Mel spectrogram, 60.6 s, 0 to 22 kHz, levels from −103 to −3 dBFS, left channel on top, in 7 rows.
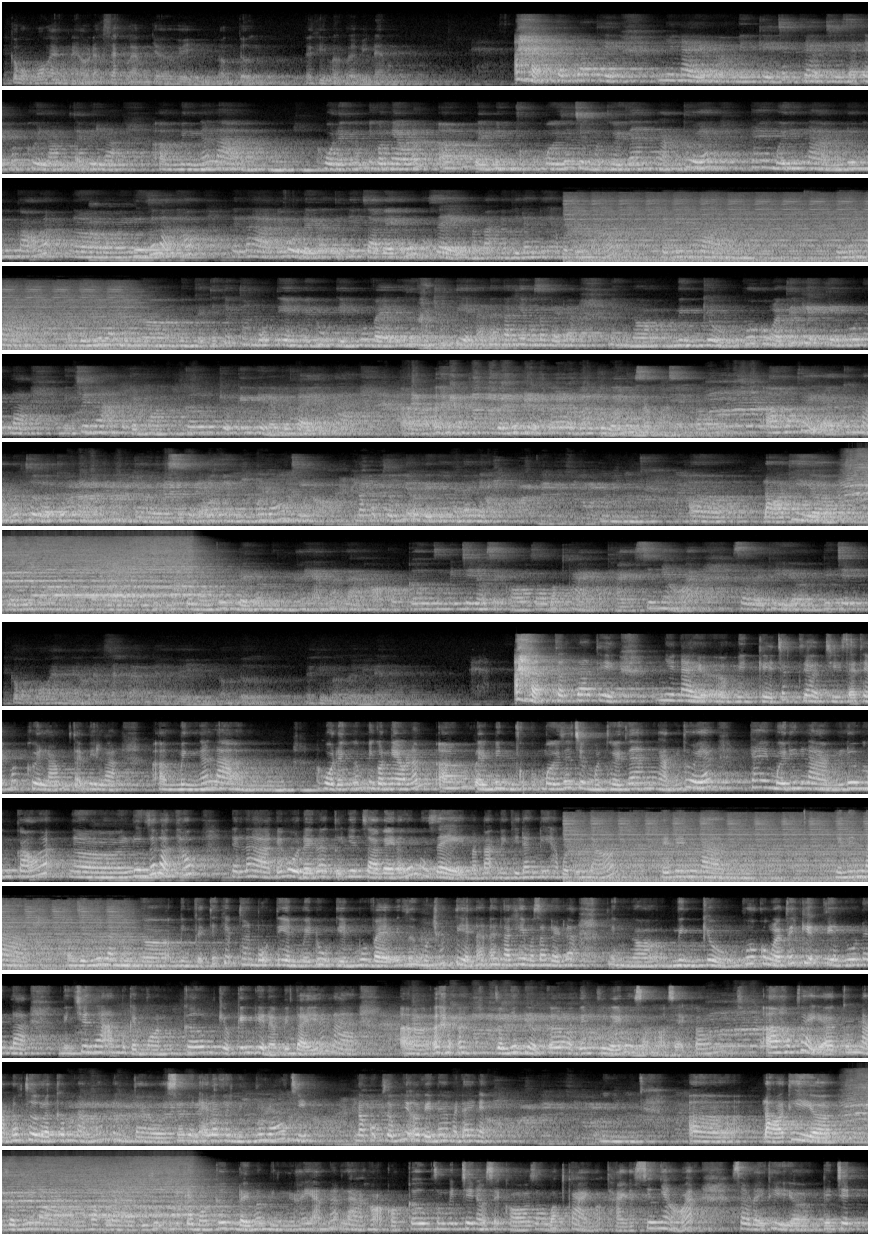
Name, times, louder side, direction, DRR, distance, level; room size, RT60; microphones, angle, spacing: voice 1, 0.1-2.7 3.0-3.9 18.2-18.6 23.8-24.1 30.1-30.6 40.6-41.4 46.4-46.8 48.6-49.0, left 2 dB, 70° left, 3 dB, 0.7 m, -40 dB
voice 2, 5.1-25.0 25.6-41.9 42.2-46.4 46.8-48.2 49.2-60.4, right 4 dB, 60° right, 7 dB, 0.4 m, -26 dB
sound 1, 22.9-27.3, right 2 dB, 35° right, 0.7 m, -32 dB
sound 2, 35.4-43.4 43.6-47.4 47.7-50.4 50.9-53.9, left 1 dB, 10° left, 0.8 m, -33 dB
6.5 x 6.3 x 4.5 m, 2.6 s
head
